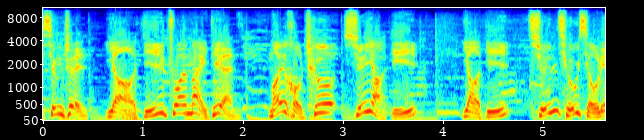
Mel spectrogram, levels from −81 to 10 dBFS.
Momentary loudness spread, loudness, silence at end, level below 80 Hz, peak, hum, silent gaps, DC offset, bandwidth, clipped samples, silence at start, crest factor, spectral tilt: 6 LU; -9 LUFS; 0 s; -32 dBFS; 0 dBFS; none; none; 0.2%; 10.5 kHz; 0.2%; 0 s; 10 dB; -4 dB/octave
